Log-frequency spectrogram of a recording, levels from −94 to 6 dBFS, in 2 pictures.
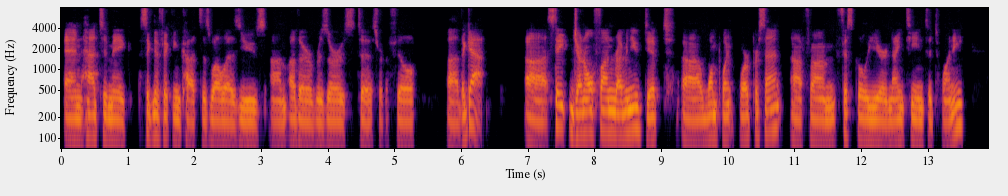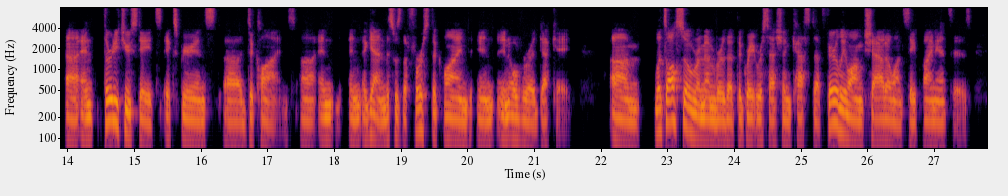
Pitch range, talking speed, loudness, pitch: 90-110 Hz, 155 wpm, -26 LUFS, 95 Hz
